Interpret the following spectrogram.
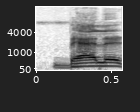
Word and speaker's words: ballet: For example, she is the best ballet dancer. Best BALLET, ballet dancer. Ballet, T is silent.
